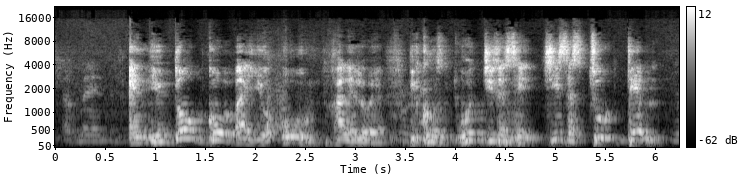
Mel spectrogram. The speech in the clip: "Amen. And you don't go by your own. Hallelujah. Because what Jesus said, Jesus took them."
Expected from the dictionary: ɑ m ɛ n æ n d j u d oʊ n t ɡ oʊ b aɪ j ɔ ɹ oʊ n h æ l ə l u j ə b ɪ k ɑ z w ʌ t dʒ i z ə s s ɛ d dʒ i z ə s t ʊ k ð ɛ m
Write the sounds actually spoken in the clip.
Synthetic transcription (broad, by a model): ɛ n n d j u d oʊ n t ɡ oʊ b aɪ j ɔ oʊ n h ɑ l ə l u j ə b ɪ k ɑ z w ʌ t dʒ i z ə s s ɛ d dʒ i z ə s t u k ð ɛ m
